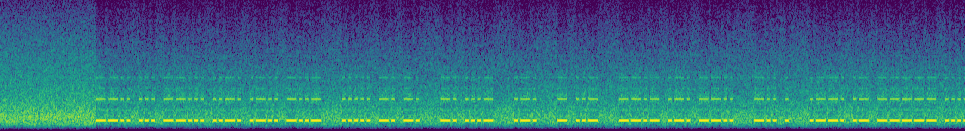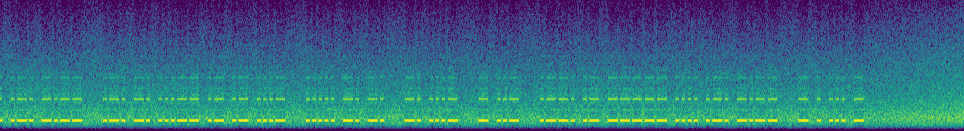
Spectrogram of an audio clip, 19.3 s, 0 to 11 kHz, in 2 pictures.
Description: Morse code, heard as a keyed tone, machine-sent, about 39 wpm, 900 Hz, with radio static and a narrow filter. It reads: ZS7FLX 5NN NV R TU QRZ DE PA0HRY RN3AAV 5NN NV TU PA0HRY TEST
